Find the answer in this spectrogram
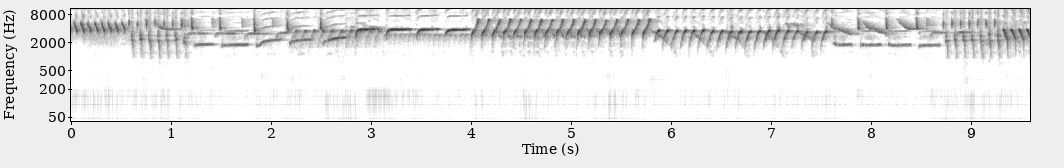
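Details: White canary delivering loud continuous song, alternating rapid pulsed trills with repeated swooping whistled notes and bright rolling tours, with no other sounds.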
